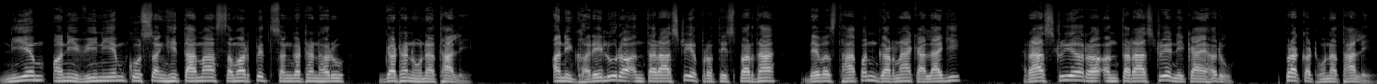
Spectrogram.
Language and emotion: Nepali, neutral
